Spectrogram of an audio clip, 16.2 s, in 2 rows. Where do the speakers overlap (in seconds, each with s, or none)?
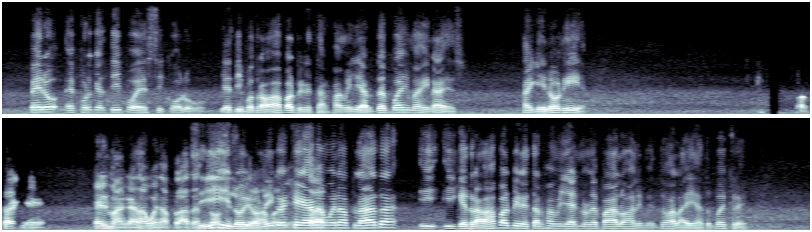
10.0 s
